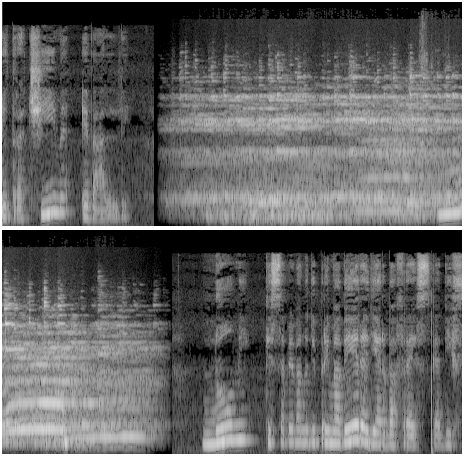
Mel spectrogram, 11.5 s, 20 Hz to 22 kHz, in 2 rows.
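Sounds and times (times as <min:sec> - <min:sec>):
speech: 0:00.0 - 0:01.7, 0:05.5 - 0:06.6, 0:08.2 - 0:11.5
cows mooing: 0:02.0 - 0:07.8.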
